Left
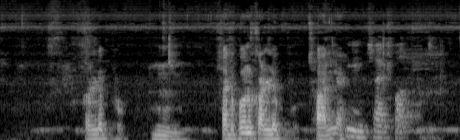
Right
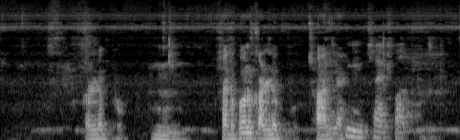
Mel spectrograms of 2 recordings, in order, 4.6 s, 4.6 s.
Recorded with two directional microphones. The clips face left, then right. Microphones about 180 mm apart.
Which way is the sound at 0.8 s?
5° left (ahead or behind).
